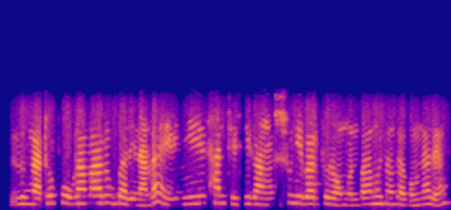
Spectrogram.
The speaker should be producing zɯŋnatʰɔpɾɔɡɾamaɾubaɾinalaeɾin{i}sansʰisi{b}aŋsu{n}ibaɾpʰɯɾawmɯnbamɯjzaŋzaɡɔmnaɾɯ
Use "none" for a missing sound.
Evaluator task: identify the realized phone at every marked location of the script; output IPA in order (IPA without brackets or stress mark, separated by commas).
i, ɡ, n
